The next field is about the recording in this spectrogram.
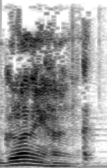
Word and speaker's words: Groningen: Gronenheim, é assim que pronuncia? É assim? É. – É, Groningen.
